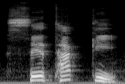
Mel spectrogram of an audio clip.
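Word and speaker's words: 세탁기: সেথাগ্গি মানে washing machine, সেথাক্কি আর উচ্চারণটা হবে সেথাক্কি মানে ওয়াশিং মেশিনে গিয়কের পরে গিয়ক আসলে আর উচ্চারণটা হবে ক, সেথাক্কি ওয়াশিং মেশিন।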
